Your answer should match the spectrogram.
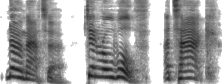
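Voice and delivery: high, loud battle order; commanding shout. Acted. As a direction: yell the order to attack. Second attack order.

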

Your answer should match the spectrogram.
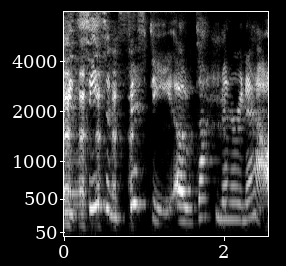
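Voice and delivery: mock Mirren introduction; Helen Mirren intro. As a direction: introduce it like a stately host. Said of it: "She's like".

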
